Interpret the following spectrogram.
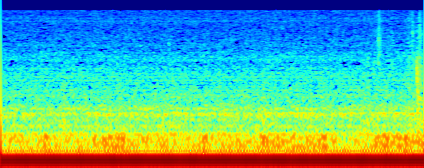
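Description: A steady low-pitched hum, one unchanging tone with nothing else over it.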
